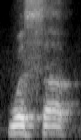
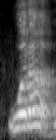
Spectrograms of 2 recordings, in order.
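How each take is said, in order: First: An S sound links the two words. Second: An R-like flap links the two words. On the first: "a variação do S com som de S juntando com o up" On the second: "Existe a omissão do S, aí o R, o T é transformado em R"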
